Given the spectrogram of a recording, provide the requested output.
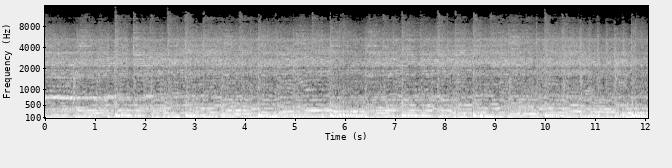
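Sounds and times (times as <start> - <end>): electric guitar riffing: 0.0 - 12.0
heavy metal instrumental: 0.0 - 12.0.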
